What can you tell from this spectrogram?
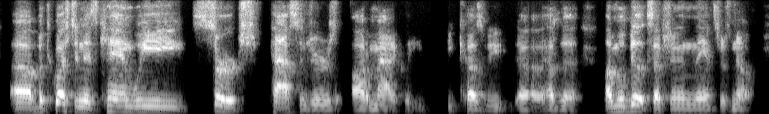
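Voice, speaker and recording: On a very clean recording with a silent background, a man with a slight Midwestern accent talks at a fairly quick pace with big swings in loudness. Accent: slight Midwestern twang picked up this week. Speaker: legal or law enforcement instructor. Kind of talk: legal discussion. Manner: hesitant, many fillers.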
